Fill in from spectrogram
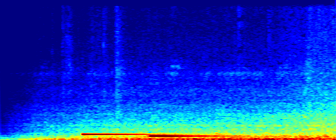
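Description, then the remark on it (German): A steady rolling rumble of a train on rails travelling from Passau to Deggendorf, with thin tonal whines rising out of the noise partway through as it keeps moving. No one speaks. “Mit dem Zug brauche ich eine Dreiviertelstunde von Passau nach Deggendorf.”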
